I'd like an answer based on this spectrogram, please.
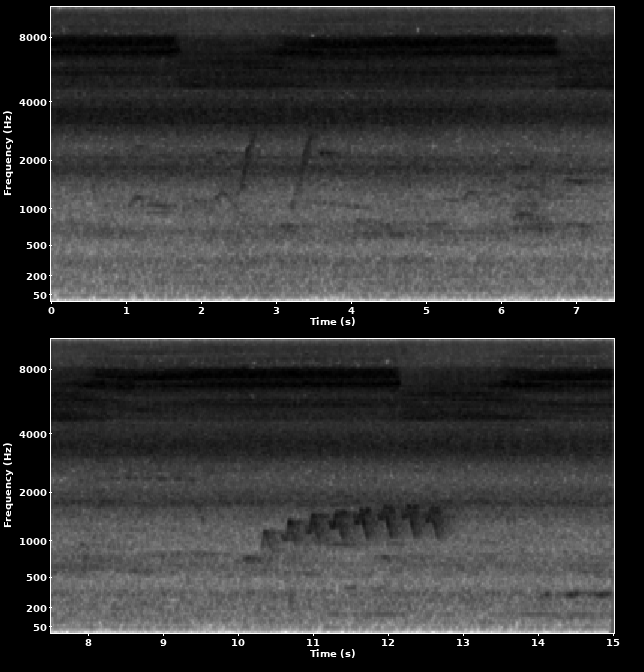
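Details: Summer cicadas keep up a loud shrill drone whose high band switches on and off in long stretches, while faint bird chirps and a short rapid series of higher notes near the tenth second sit beneath it.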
